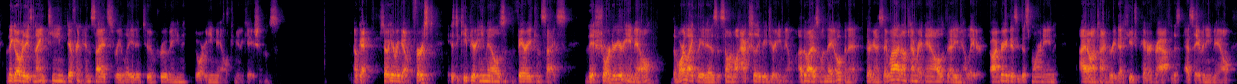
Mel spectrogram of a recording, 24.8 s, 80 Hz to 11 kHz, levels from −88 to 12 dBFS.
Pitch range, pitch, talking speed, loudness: 85-105 Hz, 95 Hz, 205 wpm, -21 LUFS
